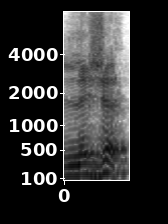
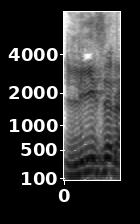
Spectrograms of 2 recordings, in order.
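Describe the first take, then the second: First: The first vowel is a short 'e' sound. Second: The first vowel is a long 'ee' sound. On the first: The speaker calls it right. "దీని actual pronunciation వచ్చేసేసి లెజర్" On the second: The speaker calls it wrong. "చాలా మంది దీనిని లీజర్ అంటారు"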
